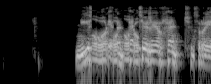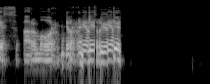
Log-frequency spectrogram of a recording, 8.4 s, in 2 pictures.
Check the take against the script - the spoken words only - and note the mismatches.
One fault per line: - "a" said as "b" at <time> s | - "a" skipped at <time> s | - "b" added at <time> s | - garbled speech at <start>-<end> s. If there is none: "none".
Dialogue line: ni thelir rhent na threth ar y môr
- garbled speech at 1.8-2.8 s
- "na" skipped at 3.8 s
- garbled speech at 5.4-6.6 s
